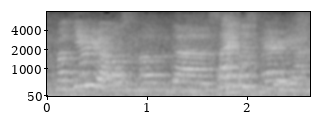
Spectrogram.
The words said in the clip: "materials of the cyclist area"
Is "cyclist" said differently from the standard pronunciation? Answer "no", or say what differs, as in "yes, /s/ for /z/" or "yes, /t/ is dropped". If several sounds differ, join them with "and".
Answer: yes, /k/ is dropped and /n/ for /l/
